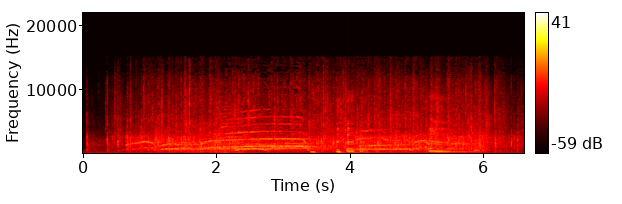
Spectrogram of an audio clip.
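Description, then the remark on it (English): A crowd claps and cheers steadily for several seconds, with dense applause and scattered whoops and high-pitched shouts rising above it, fairly loud throughout. “I just thought it'd be cute to have everybody cheering and clapping for that.”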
